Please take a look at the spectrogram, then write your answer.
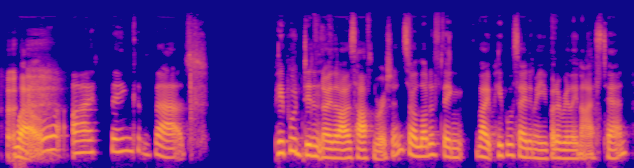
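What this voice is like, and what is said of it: Australian accent. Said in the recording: “They hear the Australian accent”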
